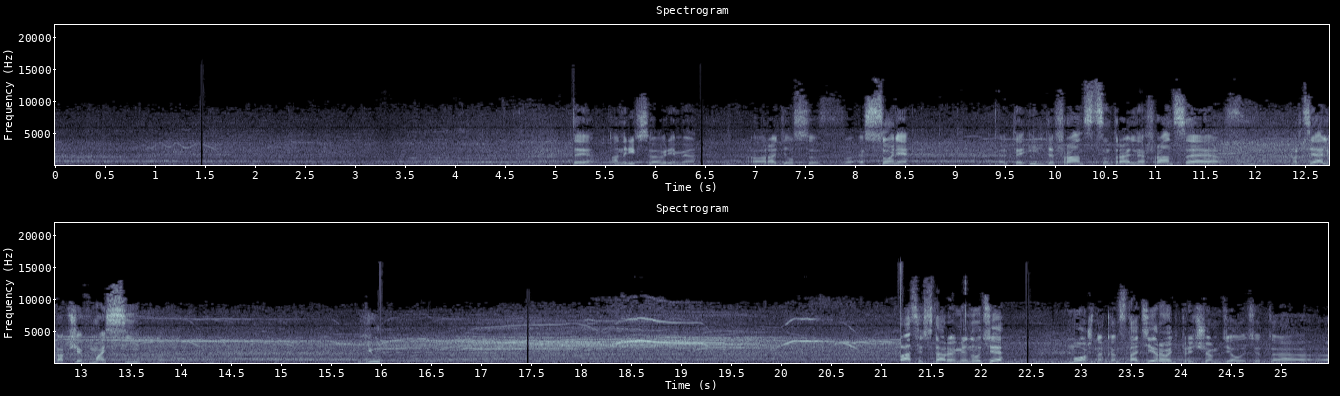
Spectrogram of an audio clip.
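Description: A large crowd murmurs and chants steadily in an open stadium.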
